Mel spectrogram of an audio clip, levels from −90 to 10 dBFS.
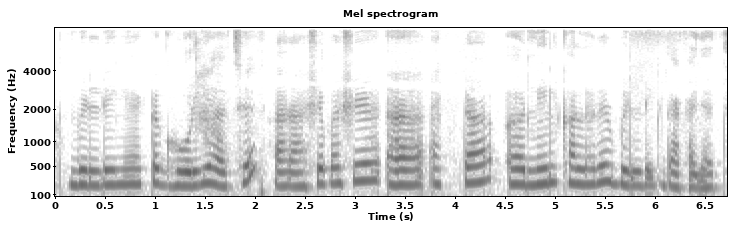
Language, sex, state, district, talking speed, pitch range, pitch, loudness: Bengali, female, West Bengal, Kolkata, 160 wpm, 210-235 Hz, 225 Hz, -39 LUFS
